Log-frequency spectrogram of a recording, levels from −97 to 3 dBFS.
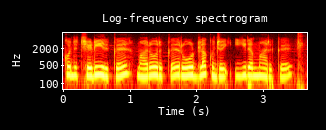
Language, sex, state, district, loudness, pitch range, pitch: Tamil, female, Tamil Nadu, Nilgiris, -14 LUFS, 195-215 Hz, 205 Hz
